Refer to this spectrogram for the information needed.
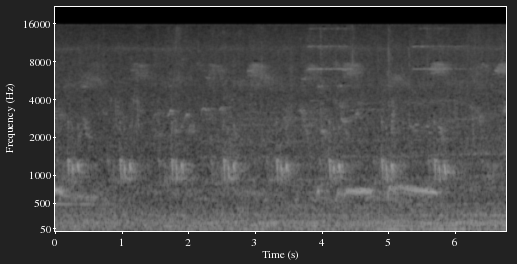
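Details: Steady series of hollow, rolling notes from a blue-throated barbet (bosonto bouri), about 76 per minute, all at the same mid pitch. A thin whistle from another bird rises briefly between notes over a low ambient hum.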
